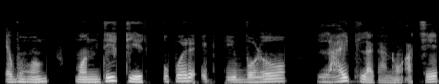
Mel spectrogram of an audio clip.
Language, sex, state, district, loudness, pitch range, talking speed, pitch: Bengali, male, Assam, Hailakandi, -18 LUFS, 115-135 Hz, 110 wpm, 120 Hz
